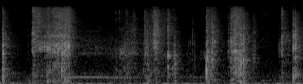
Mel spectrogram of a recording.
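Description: Paper pieces are cut out with scissors for a doily-style card effect, giving short crisp snips and rustling strokes close by in quick irregular bursts.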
